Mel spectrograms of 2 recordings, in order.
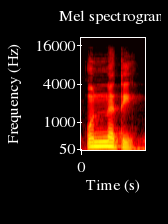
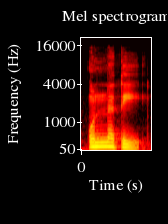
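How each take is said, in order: Both takes have the same delivery.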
